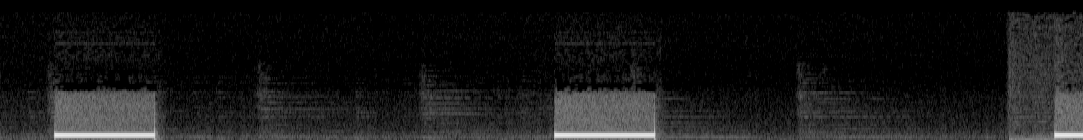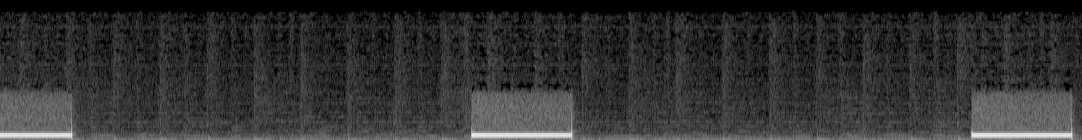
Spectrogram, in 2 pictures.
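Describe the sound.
Telephone ringback tone on an unanswered call to Ayman Odeh: five long, steady, mid-pitched beeps at even intervals, with faint low crackle between the later ones.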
